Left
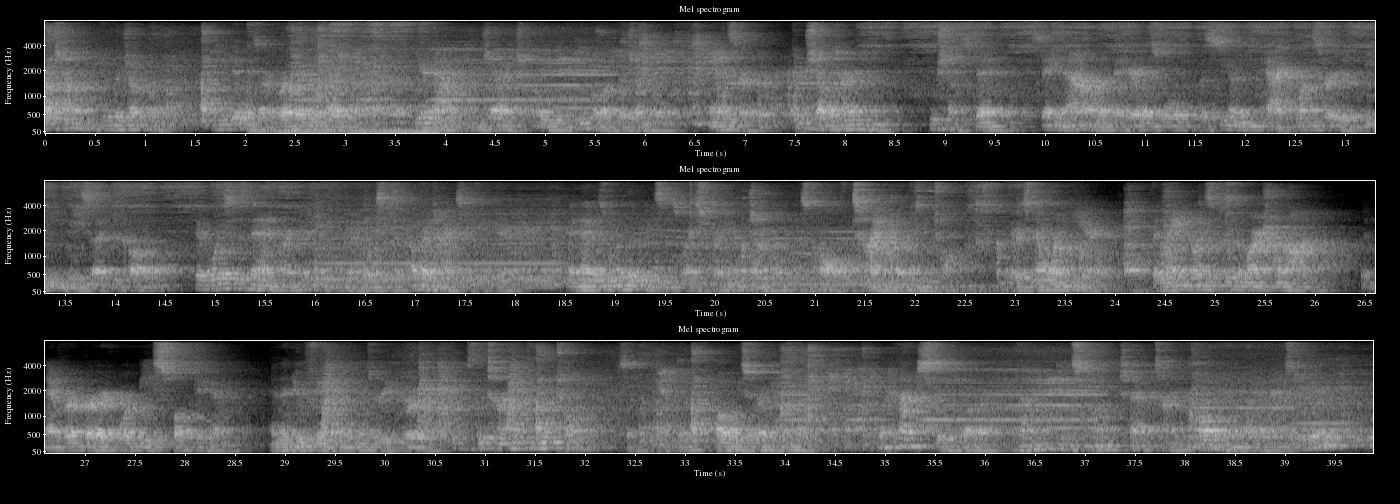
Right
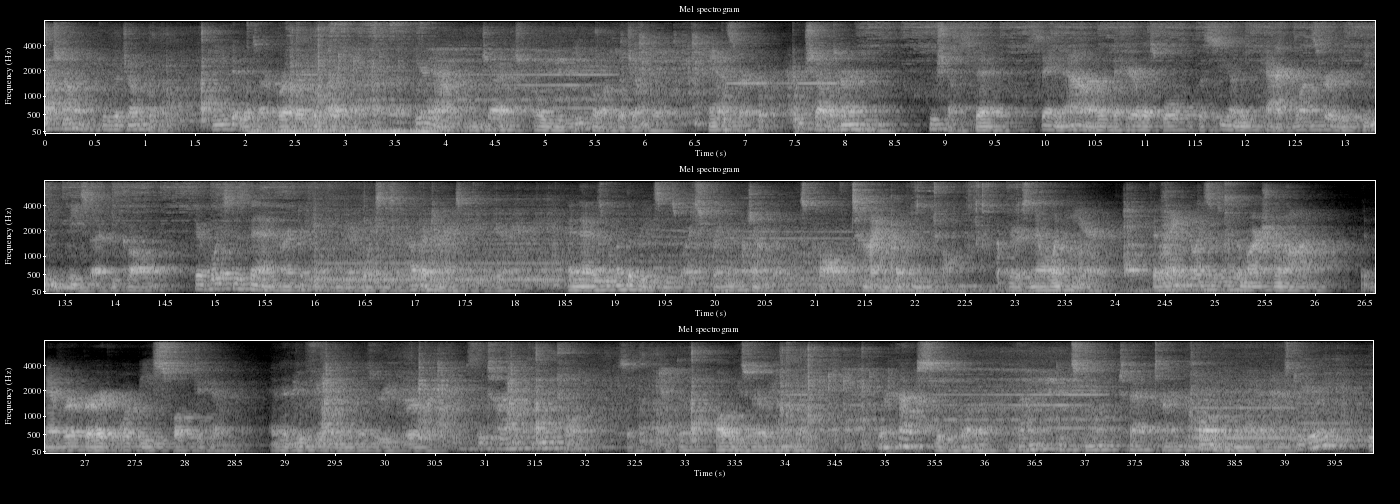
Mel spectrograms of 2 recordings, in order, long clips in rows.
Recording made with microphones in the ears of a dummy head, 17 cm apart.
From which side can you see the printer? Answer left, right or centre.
right.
